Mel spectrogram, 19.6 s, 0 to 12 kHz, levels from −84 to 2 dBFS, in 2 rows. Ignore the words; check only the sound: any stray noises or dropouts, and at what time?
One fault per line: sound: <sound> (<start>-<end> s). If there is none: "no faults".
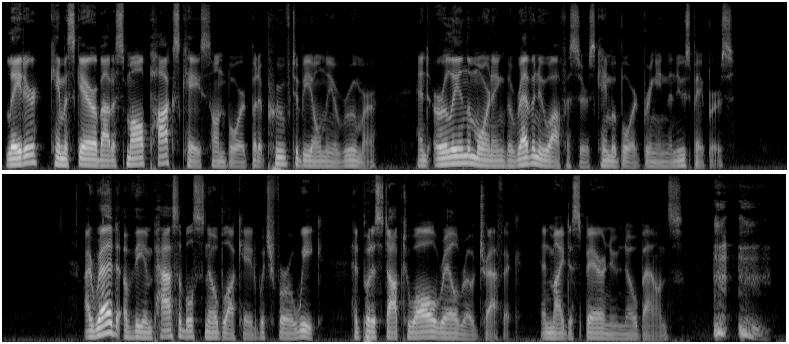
sound: throat clearing (18.7-19.4 s)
